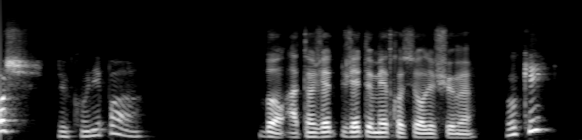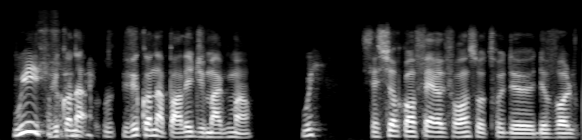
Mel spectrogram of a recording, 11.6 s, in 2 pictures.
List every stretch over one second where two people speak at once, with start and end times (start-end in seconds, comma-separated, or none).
none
